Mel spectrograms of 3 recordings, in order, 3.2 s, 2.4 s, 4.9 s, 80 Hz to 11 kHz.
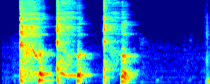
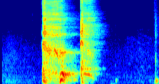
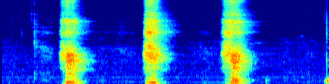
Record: {"three_cough_length": "3.2 s", "three_cough_amplitude": 32768, "three_cough_signal_mean_std_ratio": 0.42, "cough_length": "2.4 s", "cough_amplitude": 32768, "cough_signal_mean_std_ratio": 0.4, "exhalation_length": "4.9 s", "exhalation_amplitude": 32768, "exhalation_signal_mean_std_ratio": 0.33, "survey_phase": "beta (2021-08-13 to 2022-03-07)", "age": "65+", "gender": "Female", "wearing_mask": "No", "symptom_cough_any": true, "symptom_runny_or_blocked_nose": true, "symptom_sore_throat": true, "symptom_fatigue": true, "symptom_headache": true, "symptom_onset": "1 day", "smoker_status": "Never smoked", "respiratory_condition_asthma": false, "respiratory_condition_other": false, "recruitment_source": "Test and Trace", "submission_delay": "1 day", "covid_test_result": "Positive", "covid_test_method": "RT-qPCR", "covid_ct_value": 21.8, "covid_ct_gene": "N gene", "covid_ct_mean": 23.3, "covid_viral_load": "22000 copies/ml", "covid_viral_load_category": "Low viral load (10K-1M copies/ml)"}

